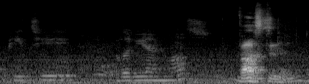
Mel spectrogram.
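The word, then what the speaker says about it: Vasti: rhymes with Boston. Yes, but it starts with a V. But it's spelled V-A-S-T-I.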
